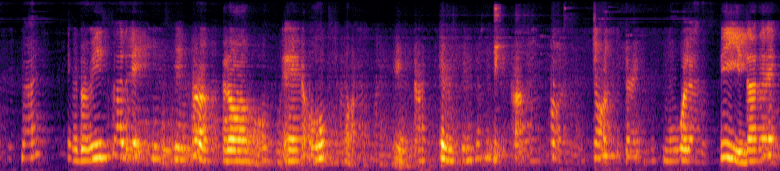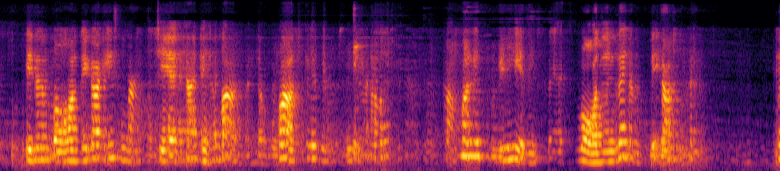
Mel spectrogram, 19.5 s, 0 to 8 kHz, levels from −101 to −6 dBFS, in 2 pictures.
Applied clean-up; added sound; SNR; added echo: neural mask model DeepFilterNet 3.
